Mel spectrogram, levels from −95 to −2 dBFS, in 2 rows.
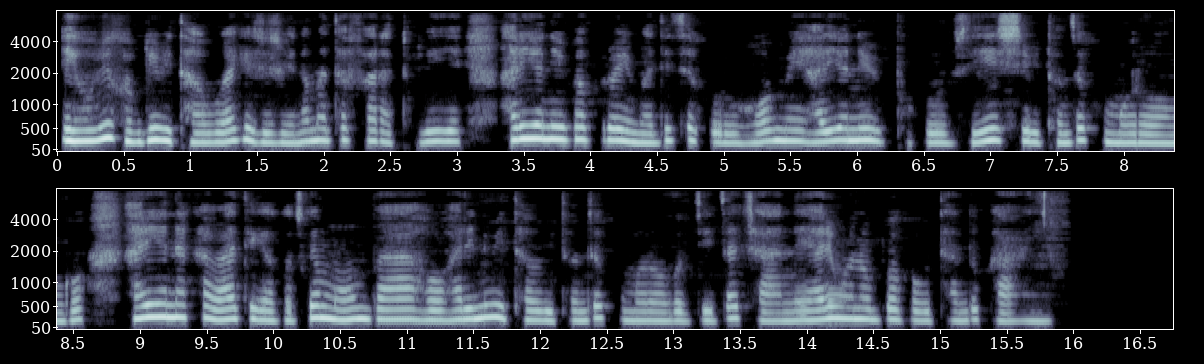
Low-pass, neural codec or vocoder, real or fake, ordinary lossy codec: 7.2 kHz; none; real; MP3, 64 kbps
